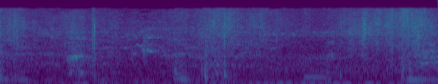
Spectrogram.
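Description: Short grunts and breaths of effort from several people climbing a steep slope, with scattered footsteps and clicks in the undergrowth.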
